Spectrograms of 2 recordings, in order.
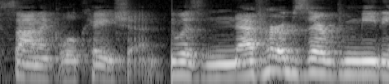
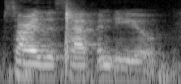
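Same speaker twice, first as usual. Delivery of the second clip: normal talking voice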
